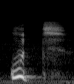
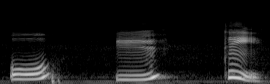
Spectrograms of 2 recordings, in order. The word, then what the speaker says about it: août: Août. Août. Agostos. Août. A O U T. Août. طبعا مش بننطق الآ مش بنقول out non on dit août août.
